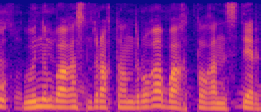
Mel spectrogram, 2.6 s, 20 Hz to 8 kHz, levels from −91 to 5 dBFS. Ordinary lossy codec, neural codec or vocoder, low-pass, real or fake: none; none; 7.2 kHz; real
